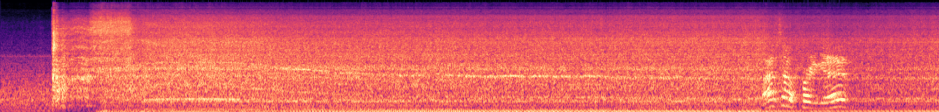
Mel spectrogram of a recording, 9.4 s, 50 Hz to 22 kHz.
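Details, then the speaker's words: DeLorean, started months later after smoke-testing for vacuum leaks, cold: catches into an uneven loping idle rising and falling slowly; warm it idles about 1700 rpm, cause not found. "Alright, well you heard that idle. It kind of lopes there, and then when it warms up, it idles about 1700 RPM."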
